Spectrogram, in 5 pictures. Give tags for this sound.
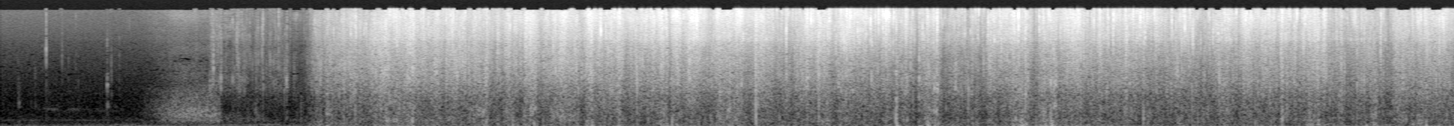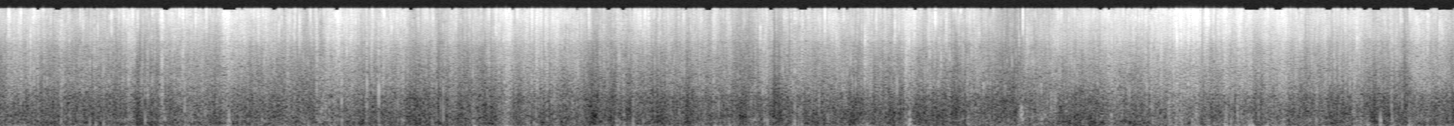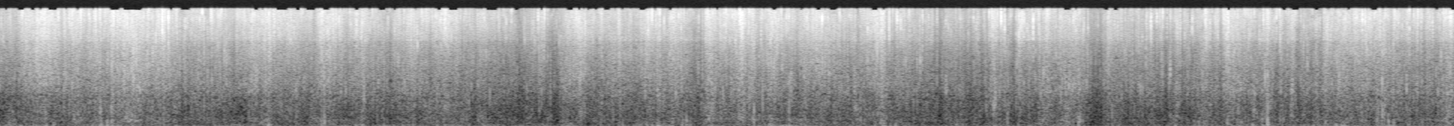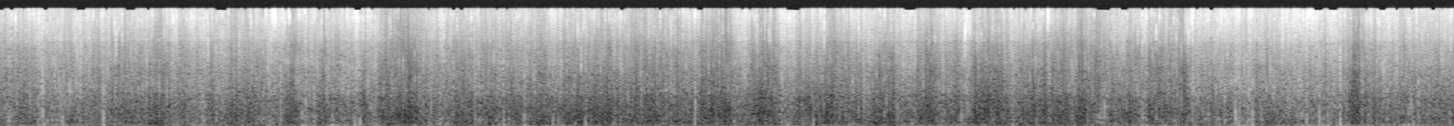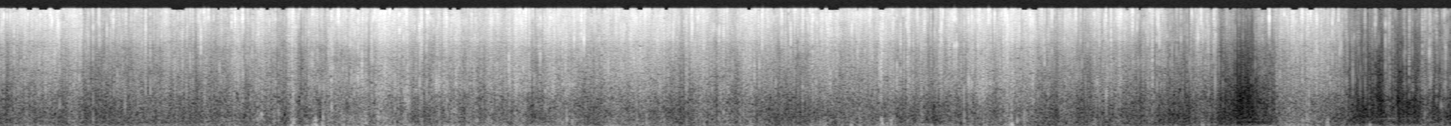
asmr
bubble-wrap
crinkle
crumple
crush
plastic
stereo

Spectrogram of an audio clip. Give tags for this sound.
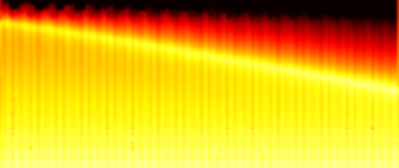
multisample
square
synth

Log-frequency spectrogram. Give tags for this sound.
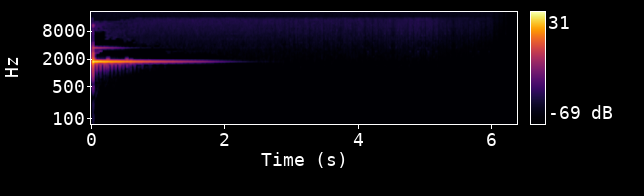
fender
keyboard
piano
tine
tube

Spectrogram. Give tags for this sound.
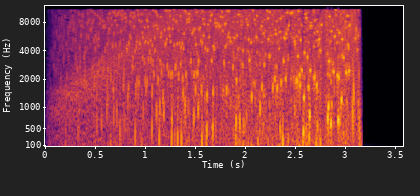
soundeffect
electronic

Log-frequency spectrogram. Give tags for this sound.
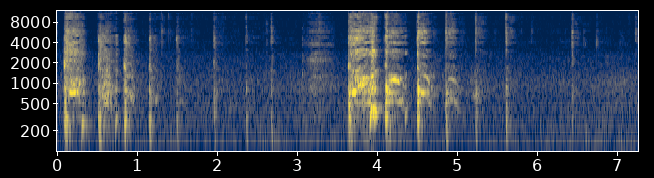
cough
sickman
sickness

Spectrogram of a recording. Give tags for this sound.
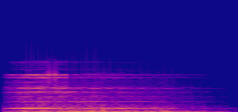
ambient
etheral
game
sfx
space

